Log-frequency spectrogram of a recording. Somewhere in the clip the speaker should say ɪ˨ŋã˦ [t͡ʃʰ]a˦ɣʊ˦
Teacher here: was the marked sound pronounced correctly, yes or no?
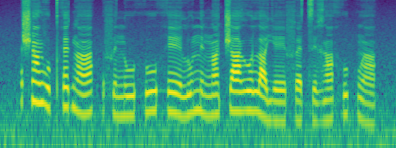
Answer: no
